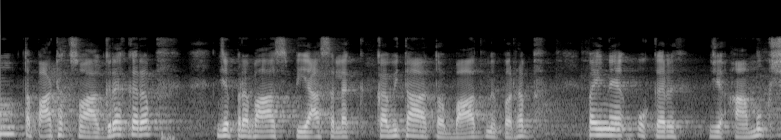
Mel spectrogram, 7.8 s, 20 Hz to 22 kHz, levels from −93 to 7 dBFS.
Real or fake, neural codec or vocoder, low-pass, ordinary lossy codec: real; none; 7.2 kHz; none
